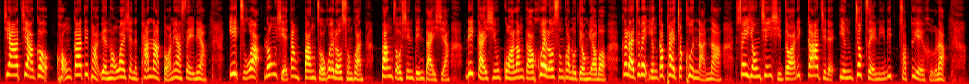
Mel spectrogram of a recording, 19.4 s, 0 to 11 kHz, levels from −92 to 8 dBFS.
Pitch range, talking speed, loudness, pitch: 230-345 Hz, 255 characters per minute, -21 LUFS, 275 Hz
